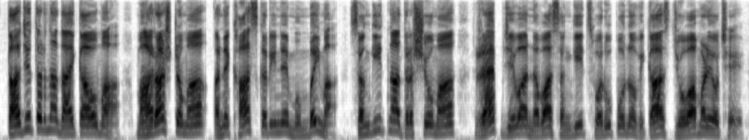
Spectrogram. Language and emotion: Gujarati, neutral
